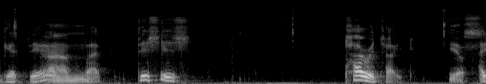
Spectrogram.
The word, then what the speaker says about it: pyrite: and it didn't get there, but this is pyrite.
